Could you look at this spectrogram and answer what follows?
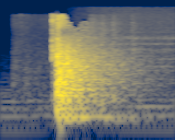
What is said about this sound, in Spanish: La puerta se cerró de golpe en su cara. Le golpeó en toda la frente.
